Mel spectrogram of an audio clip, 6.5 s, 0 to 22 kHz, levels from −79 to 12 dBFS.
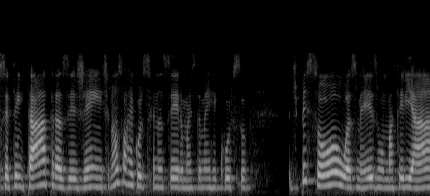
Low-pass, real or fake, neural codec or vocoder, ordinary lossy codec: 7.2 kHz; fake; codec, 16 kHz, 4.8 kbps, FACodec; Opus, 24 kbps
